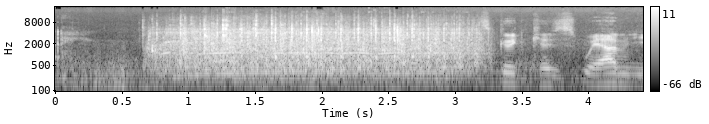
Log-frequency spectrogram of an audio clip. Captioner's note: gears whirring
